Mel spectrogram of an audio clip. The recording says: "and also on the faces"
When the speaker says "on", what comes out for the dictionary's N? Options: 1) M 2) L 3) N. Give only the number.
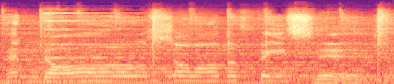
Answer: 2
